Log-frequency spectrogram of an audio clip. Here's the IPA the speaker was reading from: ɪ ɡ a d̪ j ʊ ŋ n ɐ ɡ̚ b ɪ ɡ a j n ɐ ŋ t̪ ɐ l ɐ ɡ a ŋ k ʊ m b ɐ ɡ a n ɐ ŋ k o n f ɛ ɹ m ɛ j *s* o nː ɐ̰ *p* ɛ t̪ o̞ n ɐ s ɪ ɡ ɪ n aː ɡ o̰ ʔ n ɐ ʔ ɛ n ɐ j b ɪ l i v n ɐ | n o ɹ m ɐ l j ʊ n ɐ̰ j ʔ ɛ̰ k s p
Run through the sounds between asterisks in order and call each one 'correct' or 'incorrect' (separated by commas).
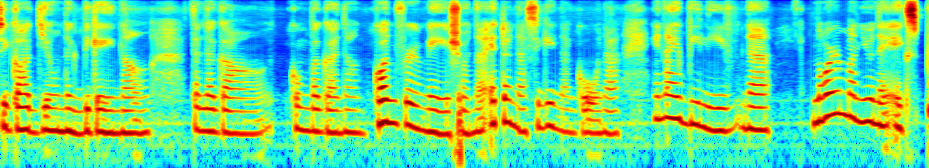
incorrect, incorrect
